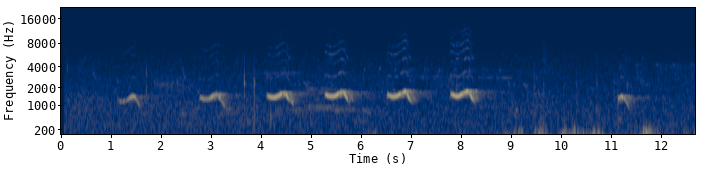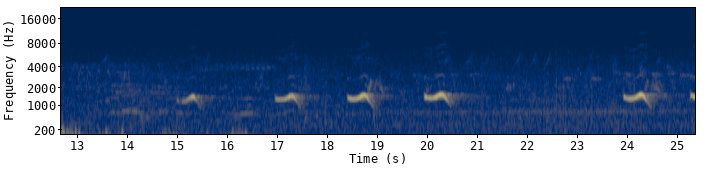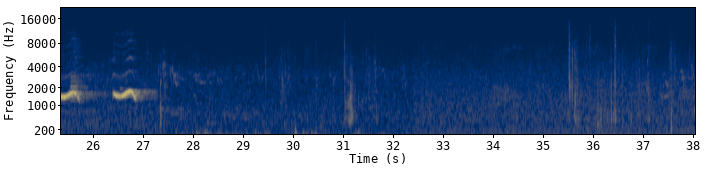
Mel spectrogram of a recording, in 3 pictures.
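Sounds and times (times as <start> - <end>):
bird calling: 2.8 - 3.5, 13.5 - 27.8.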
